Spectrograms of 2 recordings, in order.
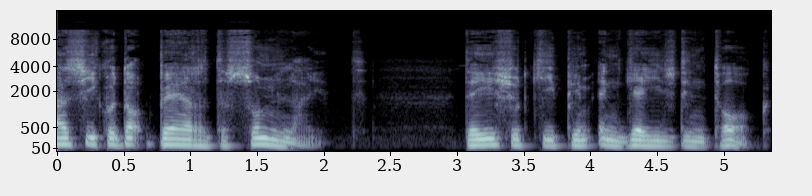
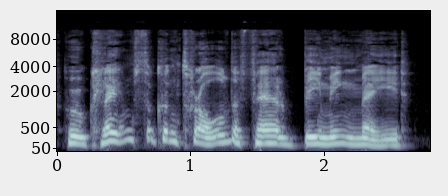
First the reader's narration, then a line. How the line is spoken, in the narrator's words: said Allwise the dwarf scornfully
